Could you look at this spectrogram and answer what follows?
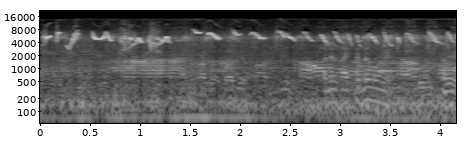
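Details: White-eye recorded before a singing contest, a triple-winner bird; rapid, dense run of high, thin chirps and twittering notes, continuous throughout, with people talking underneath.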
